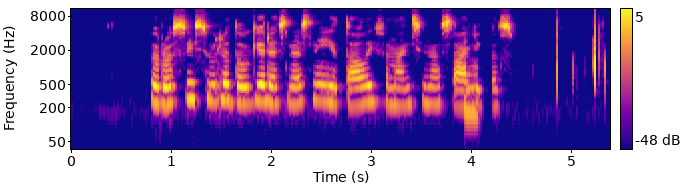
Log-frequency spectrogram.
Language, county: Lithuanian, Kaunas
